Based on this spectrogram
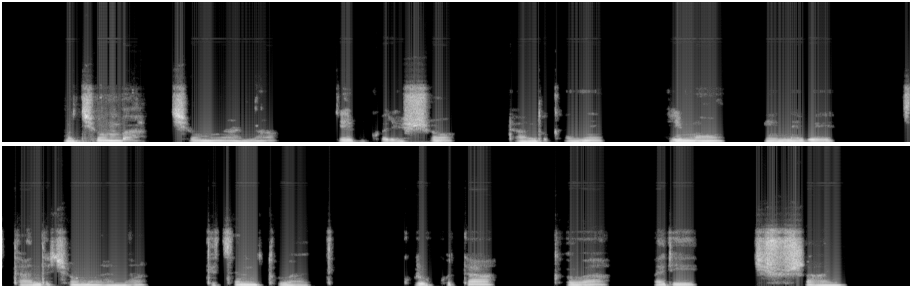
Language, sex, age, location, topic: Kinyarwanda, female, 18-24, Huye, health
